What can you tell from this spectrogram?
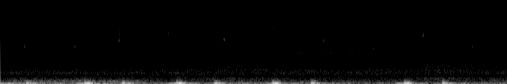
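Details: Simulated heartbeat sound effect in an ASMR roleplay with the listener lying down to rest: soft, low, muffled thumps in pairs, roughly 60 to 65 a minute, under quiet room noise.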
